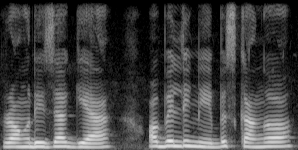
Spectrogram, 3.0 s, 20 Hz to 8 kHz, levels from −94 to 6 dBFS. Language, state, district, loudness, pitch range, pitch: Kokborok, Tripura, Dhalai, -14 LUFS, 215-245 Hz, 230 Hz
